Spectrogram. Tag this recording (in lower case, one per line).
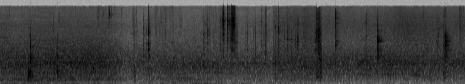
tick-tock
